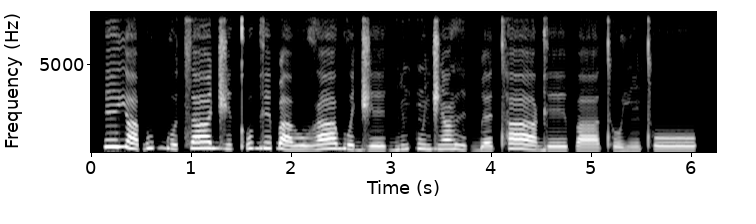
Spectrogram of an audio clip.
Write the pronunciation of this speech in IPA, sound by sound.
e˦ja˨ɓu˦ ɡ͡bʊ˨ t͡saː˦d͡ʒɪ˨˦ kʼʊ˦ɡe˦ɓa˨ βʊ˨ɣaː˦ɡʷɛ˨ d͡ʒeː˨ɡ͡bĩ˦kʷĩ˦ d͡ʒã˦ɣɪ˨ɡ͡bɛ˨˦ tʰaː˦˨ɡeː˨paː˨ tʰʊ˨ jĩ˨tʰoː˦

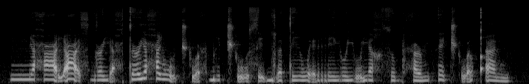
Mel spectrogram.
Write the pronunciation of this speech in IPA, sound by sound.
nːiħʕḭʕḛs ɡə˞jḛħtə˞jħi wṵt͡ʃʼṵħbi t͡ʃʼṵ sḭɡḭə̯ tiwḛ rijujṵjeχ subħə˞mθe t͡ʃʼṵlqʼem

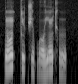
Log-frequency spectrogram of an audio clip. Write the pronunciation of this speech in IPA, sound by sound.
ɾõtːyt͡ʃɯ ɓojẽkʰɯ

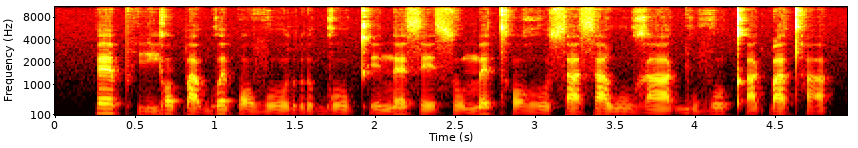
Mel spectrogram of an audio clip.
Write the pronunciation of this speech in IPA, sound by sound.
ɛ˦pʰi˨ jɔ˦pa˨ɡʷɛ˦ pɔ˨voː˨ rʊ˨˦ ɡoː˨ kʼe˨nɛ˦se˨ so˨mɛ˦tʰɔ˨ɣo˨ sa˦sa˦wu˦˨ ɣaː˨ɡ͡bu˨˦voː˦ kʼa˨k͡pa˦tʰa˨

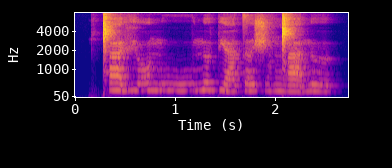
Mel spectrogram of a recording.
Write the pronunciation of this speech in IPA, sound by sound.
ǁavʲɔː nuː nɵpʲatɜ ʃa̤ŋ͡ǁanɵ

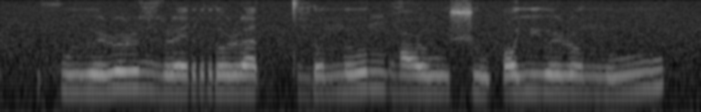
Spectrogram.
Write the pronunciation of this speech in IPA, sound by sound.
xʷɯːɭʊ ɭæ̤ɭɛ roɭatːæ̤ɾo nʊːŋʷɛ̤ʕuː ʃuʔɔlʲɯːɭo nuː

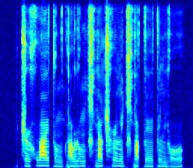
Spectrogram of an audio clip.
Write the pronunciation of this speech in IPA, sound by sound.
ʈ͡ʂɻ̩˨˩ xwa˥ɪ̯t̪ʊ˨˩ŋt̪jɑ˦ʊ̯ ɻʊ˧˥ŋt͡ɕʰjä˧˥ʈ͡ʂʰɻ̩˧ li˧˥t͡ɕʰjɑ˧ʊ̯ t̪e˧˥ɪ̯t̪i˧ ljo˨˩˦ʊ̯

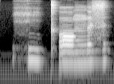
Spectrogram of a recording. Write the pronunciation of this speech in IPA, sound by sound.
hi̤ kʼɔŋəz

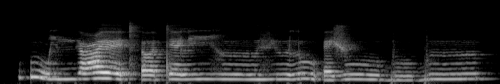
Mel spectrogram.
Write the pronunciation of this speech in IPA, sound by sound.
ʔuwi mʲɯʕɛːt͡sʼʌː tɛliːɣɯːvʲɯː luʔɛ ʒuːbuː bɯː

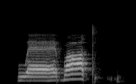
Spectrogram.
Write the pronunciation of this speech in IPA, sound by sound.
wæːbɑː tḭ

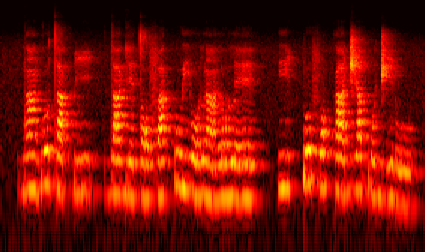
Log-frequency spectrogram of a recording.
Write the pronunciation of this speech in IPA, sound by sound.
dã˧ ɡo˦ta˧k͡pi˧ | da˧ɡe˨tɔ˨fa˨˦ ku˦jo˧ lã˨lo˧le˧ | ji˧ k͡po˦fɔ˦˨ ka˧d͡ʒa˦bo˧d͡ʒi˨ ɾu˨

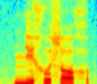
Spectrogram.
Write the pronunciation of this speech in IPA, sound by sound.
nʲexusɔx

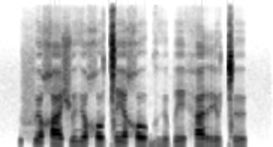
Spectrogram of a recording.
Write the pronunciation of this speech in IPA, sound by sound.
fʏ˧˥˧χa˨˩ʃʏ˧ðʏ˧ χo˨˩ǀe˧˥˧ χo˨˩ɡʱʏ˩˧pe˩˧ ha˧rʏ˩˧ǀʏ˧˩˧

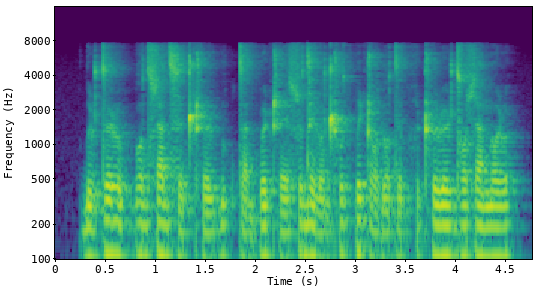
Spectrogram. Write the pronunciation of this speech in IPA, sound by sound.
ɠʊ˩ɭtə˞˥ ɭo˩pɠɔ˥dɬa˥d sə˞˩tʈʰə˞˩ɭ ɠʊ˥pta˩dpə˞˥ ʈʰɛ˩ ɬʊ˥dɛ˩ ɭɔ˩dʈʰo˥tpe˥ʈɔ˩ ɗɔ˩tɛ˥p hʊ˥ʈʰʊ˥ ɭə˞˥ɭdɔ˥ ɬa˥nɔ˥ɭ

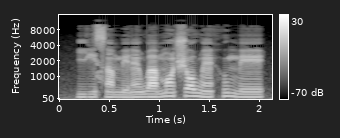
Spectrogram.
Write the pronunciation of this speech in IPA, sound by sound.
ji˨sã˨ me˨ɾɛ̃˧wa˧mɔ̃˦ ʃɔ˦wɛ̃˧hu˦ me˧

